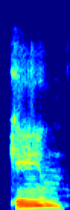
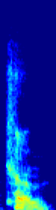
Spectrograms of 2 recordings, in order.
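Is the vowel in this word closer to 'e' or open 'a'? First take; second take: close to e; open a. First: The vowel sounds close to 'e'. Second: The vowel is an open 'a' sound. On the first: "a gente sempre aprende a falar com som de E" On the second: "como se fosse um A, um A aberto"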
